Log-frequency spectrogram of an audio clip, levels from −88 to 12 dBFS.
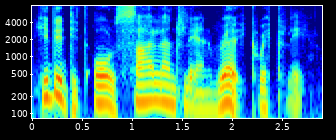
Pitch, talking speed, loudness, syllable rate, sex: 150 Hz, 165 wpm, -18 LUFS, 4.7 syllables/s, female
